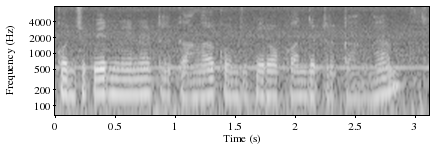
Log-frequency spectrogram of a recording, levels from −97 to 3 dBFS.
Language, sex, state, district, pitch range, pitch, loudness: Tamil, female, Tamil Nadu, Chennai, 160-165 Hz, 165 Hz, -17 LUFS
